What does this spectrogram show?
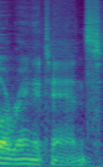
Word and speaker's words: orangutan: there they have male orangutan yes I said tan not tang because I believe in proper pronunciation yeah but look at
